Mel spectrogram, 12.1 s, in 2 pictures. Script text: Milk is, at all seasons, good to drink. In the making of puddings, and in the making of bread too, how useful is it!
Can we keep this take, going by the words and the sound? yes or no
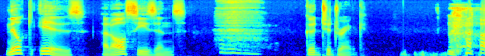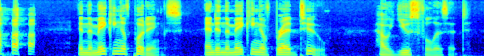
no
